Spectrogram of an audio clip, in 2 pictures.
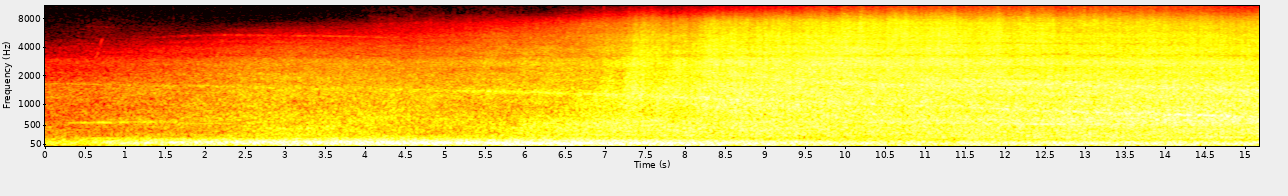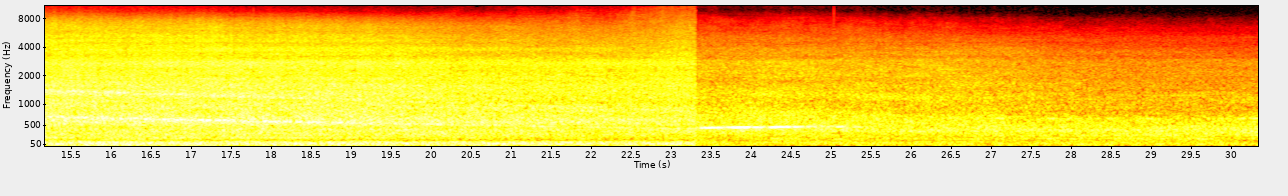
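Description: Airbus Beluga XL's Rolls-Royce Trent 700 turbofans after touchdown on a wet runway: the engine noise builds within a couple of seconds to a loud rush, then winds down with a falling whine as the aircraft decelerates. About 23 seconds in it cuts suddenly to quieter, steady engine noise with a held tone as the aircraft rolls on.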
